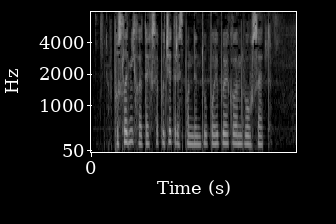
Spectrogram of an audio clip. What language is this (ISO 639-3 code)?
ces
